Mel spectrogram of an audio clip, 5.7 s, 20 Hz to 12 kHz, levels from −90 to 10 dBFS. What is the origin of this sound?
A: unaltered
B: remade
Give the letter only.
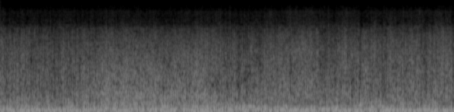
A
